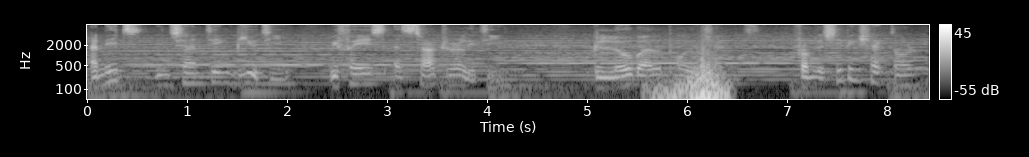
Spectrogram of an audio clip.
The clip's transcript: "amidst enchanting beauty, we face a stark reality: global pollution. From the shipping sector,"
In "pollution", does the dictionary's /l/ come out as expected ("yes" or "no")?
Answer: no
